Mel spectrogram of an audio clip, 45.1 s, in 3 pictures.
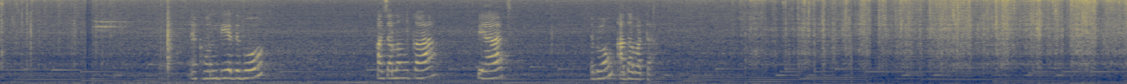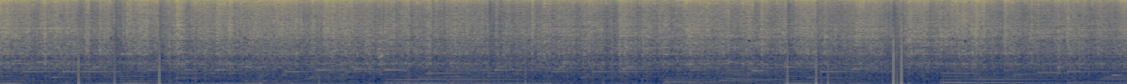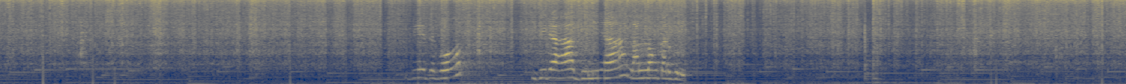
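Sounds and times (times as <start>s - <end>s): paste sizzling in hot oil: 0.0s - 45.0s
wooden spatula stirring: 9.8s - 45.0s.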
